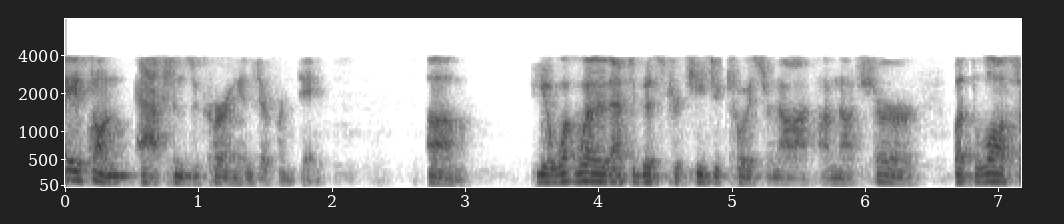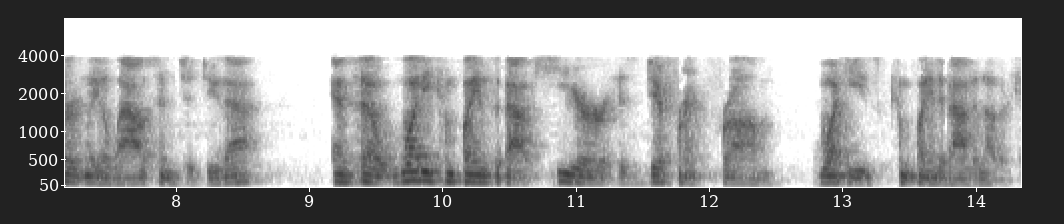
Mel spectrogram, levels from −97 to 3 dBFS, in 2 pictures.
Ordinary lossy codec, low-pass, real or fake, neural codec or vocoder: AAC, 16 kbps; 7.2 kHz; real; none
